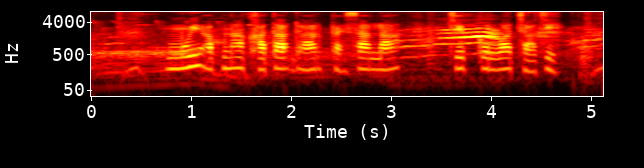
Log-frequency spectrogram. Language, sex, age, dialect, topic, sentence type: Magahi, female, 18-24, Northeastern/Surjapuri, banking, question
